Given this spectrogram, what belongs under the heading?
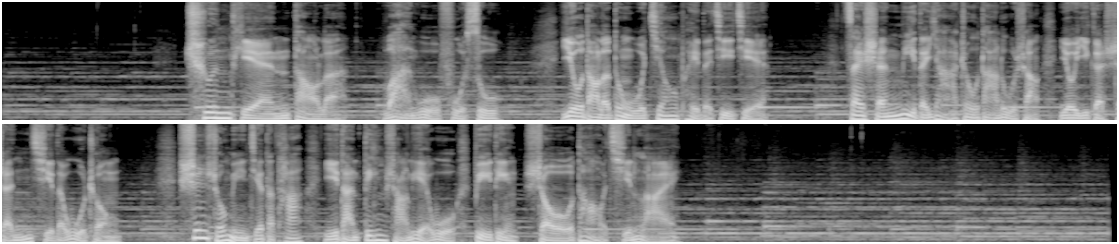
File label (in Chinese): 纪录片 自然科教; 动物世界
